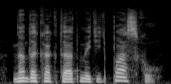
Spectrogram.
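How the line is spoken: Cheerful. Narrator (Russian): весело сказал Арам

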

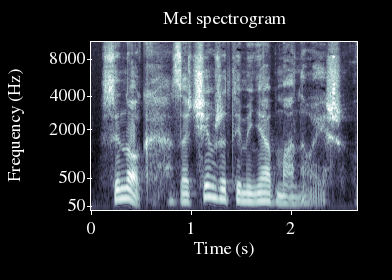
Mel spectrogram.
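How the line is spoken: Sad and quiet. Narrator (Russian): вдруг спросил отец грустно и тихо

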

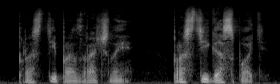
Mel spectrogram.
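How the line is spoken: Whispered. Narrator (Russian): Семен прошептал только

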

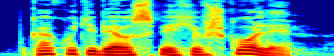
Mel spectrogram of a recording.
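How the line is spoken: Plain. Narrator (Russian): спросил он

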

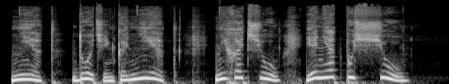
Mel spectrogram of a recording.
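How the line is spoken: Shouting. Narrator (Russian): закричала Зина

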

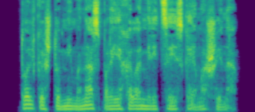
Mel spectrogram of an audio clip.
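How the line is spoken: Whispered. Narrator (Russian): прошептав

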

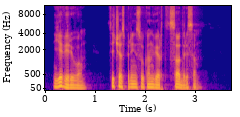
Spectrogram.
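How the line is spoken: Quiet. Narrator (Russian): тихо сказала

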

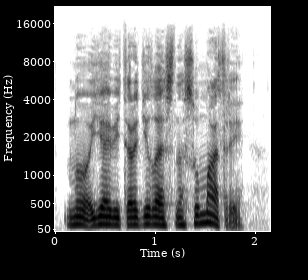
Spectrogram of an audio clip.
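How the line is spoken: Timid objection. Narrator (Russian): набравшись смелости, робко возразила она однажды

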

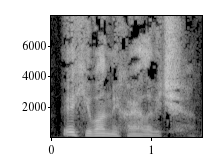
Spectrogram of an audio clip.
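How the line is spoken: Sighing. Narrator (Russian): только и вздохнул Владыкин

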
